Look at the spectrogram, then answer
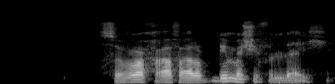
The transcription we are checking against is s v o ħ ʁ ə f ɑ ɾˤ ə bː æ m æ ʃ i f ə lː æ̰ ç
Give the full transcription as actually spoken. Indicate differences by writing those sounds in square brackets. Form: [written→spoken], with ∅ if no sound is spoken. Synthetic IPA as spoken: s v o ħ ʁ ə f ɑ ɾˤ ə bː [æ→i] m æ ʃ i f ə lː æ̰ ç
